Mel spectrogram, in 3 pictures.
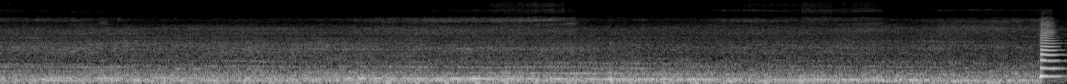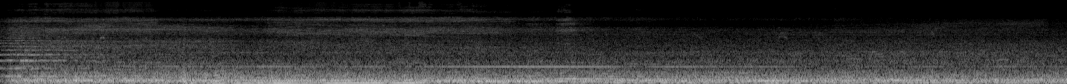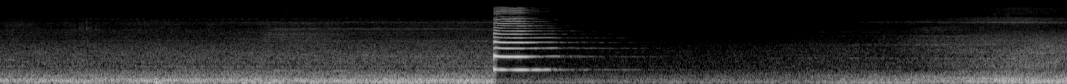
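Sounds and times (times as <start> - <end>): train engine and wheels rumbling: 0.0 - 32.0
train horn blast: 10.3 - 12.1, 26.2 - 28.0.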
